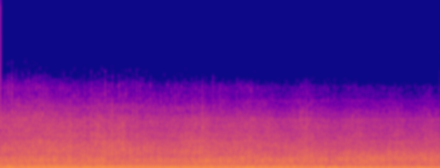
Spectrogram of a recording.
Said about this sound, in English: The Spartan aircraft chugged above the crated rice paddies below, on its way to the relative safety of neighboring Thailand.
